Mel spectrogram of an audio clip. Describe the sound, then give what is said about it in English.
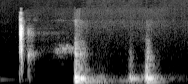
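A short breathy hiss, then a drawn-out yawn from a person, voiced and stretched across several moaning swells that fade out. No one talks. “Can you cut your yawn short?”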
